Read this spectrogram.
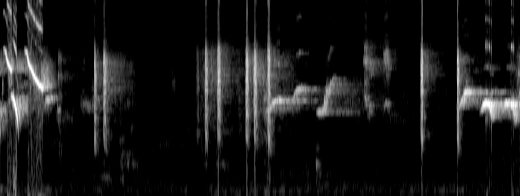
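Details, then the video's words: White-rumped shama song used as a lure to make other shamas sing: sparse sharp clicks and short high notes, then a rising whistle and a steady, slightly wavering whistled ending. "DENGAR KICAUAN MURAI GACOR INI"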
